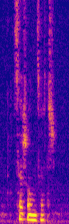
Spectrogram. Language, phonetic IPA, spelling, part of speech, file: Polish, [zaˈʒɔ̃nd͡zat͡ɕ], zarządzać, verb, LL-Q809 (pol)-zarządzać.wav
